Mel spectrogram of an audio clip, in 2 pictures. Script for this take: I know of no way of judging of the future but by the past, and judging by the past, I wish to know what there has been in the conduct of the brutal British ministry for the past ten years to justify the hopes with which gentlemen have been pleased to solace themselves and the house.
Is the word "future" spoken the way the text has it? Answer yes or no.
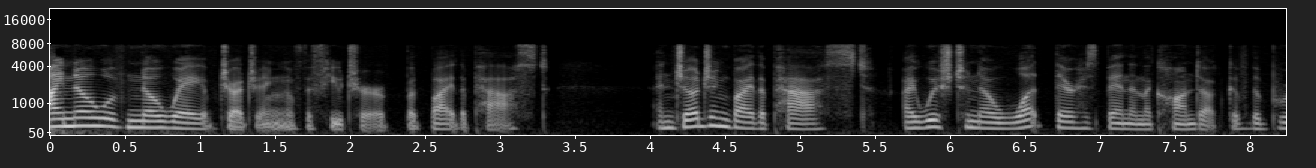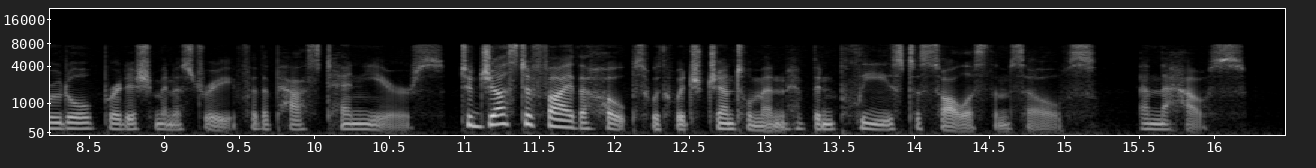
yes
